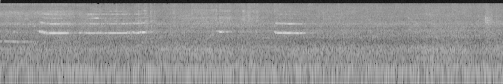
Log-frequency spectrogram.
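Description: Freight train of covered grain hopper cars rolling past with a steady low rumble. The wheels squeal in a thin high tone: one long squeal about half a second in, then shorter ones around three and four seconds.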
